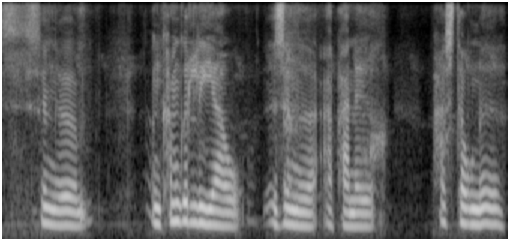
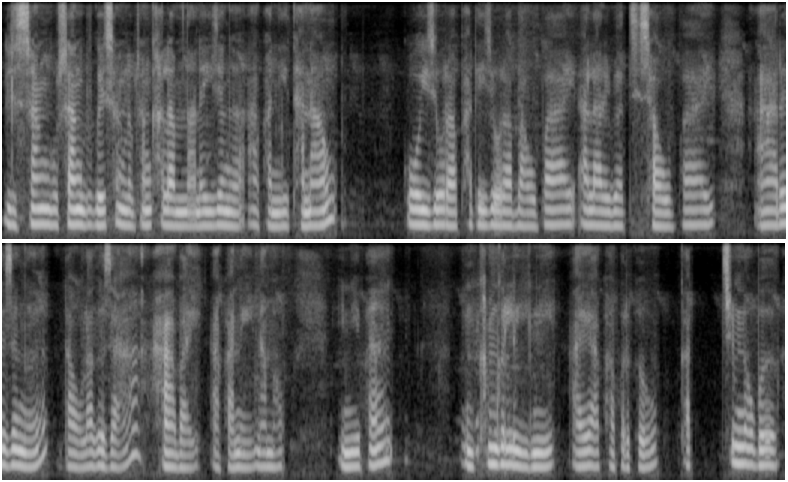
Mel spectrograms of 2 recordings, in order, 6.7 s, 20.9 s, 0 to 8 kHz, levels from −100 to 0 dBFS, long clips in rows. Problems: constant background noise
